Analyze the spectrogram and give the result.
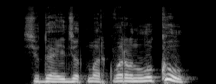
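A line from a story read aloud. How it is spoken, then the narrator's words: Sudden cry. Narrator (Russian): вскрикнул он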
